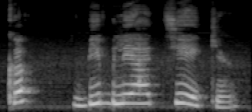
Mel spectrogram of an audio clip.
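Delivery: библиотеке slowly; slow model word. Shown as a demonstration. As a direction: say библиотеке slowly for the learner to repeat. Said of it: "prononce avec moi ce mot". (библиотеке lentement, à répéter)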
